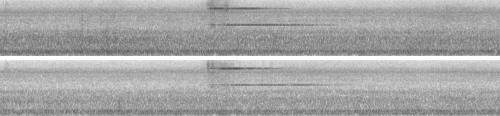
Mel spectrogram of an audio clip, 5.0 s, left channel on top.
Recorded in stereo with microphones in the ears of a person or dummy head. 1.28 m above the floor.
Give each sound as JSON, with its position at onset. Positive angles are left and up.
{"t": 2.1, "sound": "a bicycle bell", "side_deg": 65, "distance_m": 3.5}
